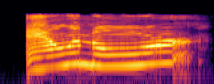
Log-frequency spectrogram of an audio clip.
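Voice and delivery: high, loud call with a rise. A narrator's reading. Sugar summons Eleanor from the doorway, calling out high. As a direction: holler through a doorway. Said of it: "Sugar called through the doorway".

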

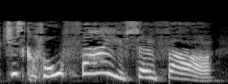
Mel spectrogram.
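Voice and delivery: high, stretched-out cheer; excited shout. A narrator's reading. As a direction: shout it slowly up high in amazement. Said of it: "they shouted".

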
